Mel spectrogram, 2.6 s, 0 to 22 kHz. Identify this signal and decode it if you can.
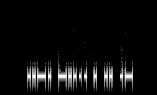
Morse code, heard as a keyed tone, about 27 wpm, 700 Hz. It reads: F6EIA
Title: DXCC-100 Call Signs - 5 Characters - 28wpm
